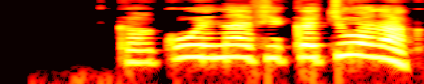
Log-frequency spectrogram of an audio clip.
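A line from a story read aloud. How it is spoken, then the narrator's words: Yelling. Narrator (Russian): завопил Федя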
